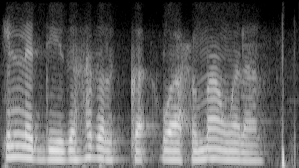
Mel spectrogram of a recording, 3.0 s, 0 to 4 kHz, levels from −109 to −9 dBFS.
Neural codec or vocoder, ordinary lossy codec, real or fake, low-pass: none; Opus, 24 kbps; real; 3.6 kHz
